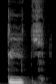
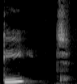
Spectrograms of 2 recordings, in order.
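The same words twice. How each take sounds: First: Said in the usual way. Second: "टीच" split as टी… च; syllable by syllable. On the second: Shown as a demonstration. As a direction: clear pause between टी and च. (टीच को टी और च में तोड़कर) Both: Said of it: "दो syllables हैं टी और च".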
